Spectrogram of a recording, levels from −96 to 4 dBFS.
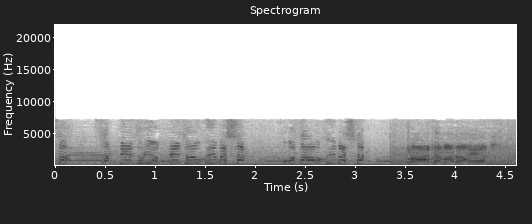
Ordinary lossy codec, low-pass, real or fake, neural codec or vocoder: MP3, 32 kbps; 7.2 kHz; fake; codec, 16 kHz in and 24 kHz out, 1 kbps, XY-Tokenizer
